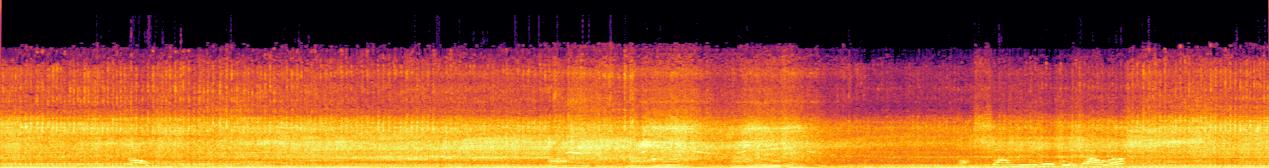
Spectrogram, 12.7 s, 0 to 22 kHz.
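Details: Ryobi LT2 two-stroke petrol trimmer, repaired after failing to start following a tank of new fuel: steady idle, two clean rev-ups and back to an even idle; running fine.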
